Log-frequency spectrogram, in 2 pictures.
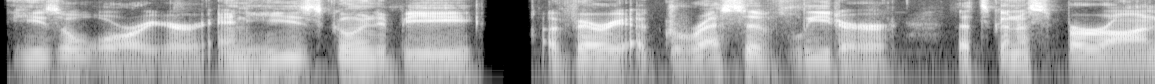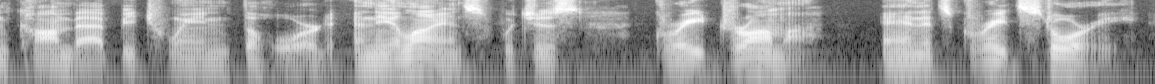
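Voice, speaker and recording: A man's voice: low-pitched, measured pace, sharp tone, dry recording. A man on a podcast panel stating his opinions in an assertive, declarative way.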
